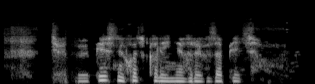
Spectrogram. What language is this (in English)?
Belarusian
